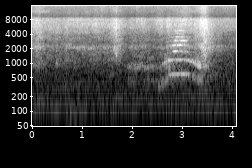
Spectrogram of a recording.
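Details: House cat, edgy while guarding her space from intruding cat voices; a single arched, drawn-out meow swells and falls late in the clip over steady background hiss.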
